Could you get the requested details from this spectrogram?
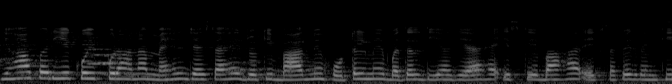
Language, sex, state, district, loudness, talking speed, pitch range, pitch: Hindi, female, Uttar Pradesh, Ghazipur, -40 LUFS, 220 wpm, 220-255 Hz, 235 Hz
